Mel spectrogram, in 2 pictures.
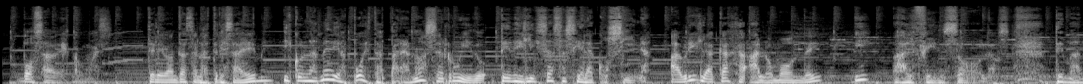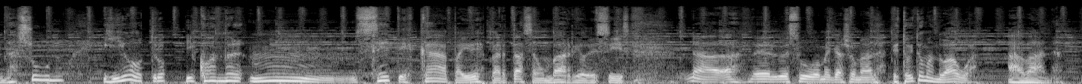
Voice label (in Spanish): comerciales locuacting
